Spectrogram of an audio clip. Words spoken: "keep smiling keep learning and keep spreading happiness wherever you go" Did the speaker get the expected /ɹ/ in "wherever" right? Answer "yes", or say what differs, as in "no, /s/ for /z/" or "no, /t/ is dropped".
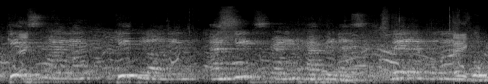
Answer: no, /l/ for /ɹ/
